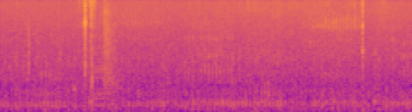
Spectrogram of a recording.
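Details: Kitten at a cat rescue awaiting adoption, purring: a soft, steady low rumble throughout, with a couple of faint clicks early on.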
